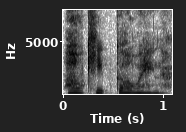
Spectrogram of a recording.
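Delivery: whispering, ghostly ghost voice. Narrator reading a story, a ghost voice in the girl's ear, ghostly whisper. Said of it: "whispered a ghost voice in her ear".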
